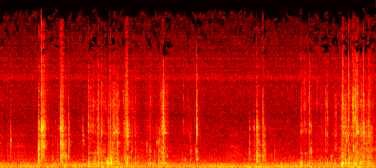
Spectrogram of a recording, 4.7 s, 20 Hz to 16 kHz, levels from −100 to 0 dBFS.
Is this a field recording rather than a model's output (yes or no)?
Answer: no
